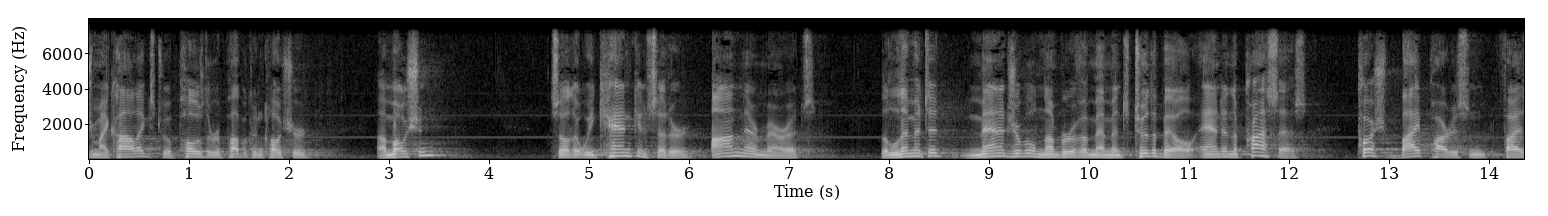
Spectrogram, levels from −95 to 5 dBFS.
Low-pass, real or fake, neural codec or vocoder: 7.2 kHz; real; none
